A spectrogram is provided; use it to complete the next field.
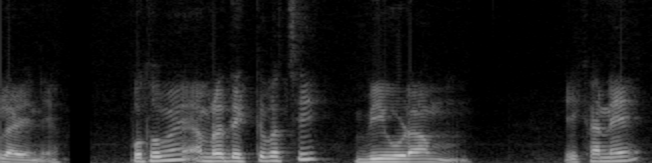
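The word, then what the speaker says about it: ব্যূঢ়াং: প্রথমে আমরা দেখতে পাচ্ছি বিউড়াম। এখানে জ ফলার উচ্চারণটা আগে হবে এবং কার চিহ্নটার উচ্চারণ পরে হবে।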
